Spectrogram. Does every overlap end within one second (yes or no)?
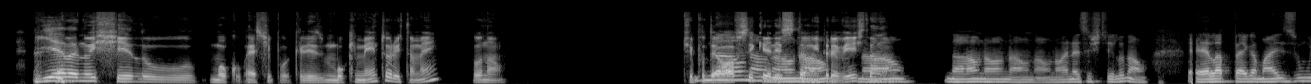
no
